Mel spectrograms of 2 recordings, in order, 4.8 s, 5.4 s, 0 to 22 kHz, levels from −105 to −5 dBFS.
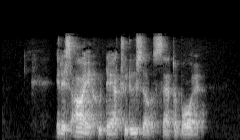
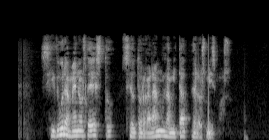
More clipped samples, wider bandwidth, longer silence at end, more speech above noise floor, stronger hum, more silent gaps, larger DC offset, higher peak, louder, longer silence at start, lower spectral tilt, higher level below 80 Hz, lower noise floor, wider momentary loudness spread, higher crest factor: neither; about the same, 8.2 kHz vs 7.8 kHz; about the same, 0.75 s vs 0.85 s; first, 57 dB vs 37 dB; neither; neither; neither; first, -6 dBFS vs -12 dBFS; first, -26 LUFS vs -29 LUFS; first, 1.15 s vs 0.85 s; second, -2.5 dB/octave vs -6 dB/octave; second, -76 dBFS vs -60 dBFS; first, -83 dBFS vs -66 dBFS; second, 10 LU vs 16 LU; about the same, 22 dB vs 18 dB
